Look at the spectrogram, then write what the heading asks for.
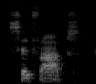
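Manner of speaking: usual speaking voice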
